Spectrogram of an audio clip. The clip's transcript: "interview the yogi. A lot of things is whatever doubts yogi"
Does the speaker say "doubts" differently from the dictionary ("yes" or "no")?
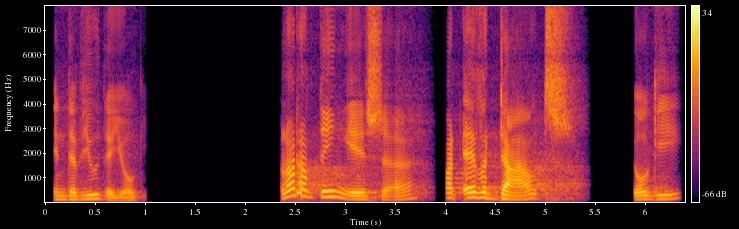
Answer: yes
